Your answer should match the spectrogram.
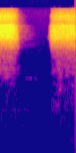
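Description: A human voice makes a sharp, bright hiss to imitate the Arabic letter sha, breaking off for a short silent gap before a second, equally strong hiss.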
